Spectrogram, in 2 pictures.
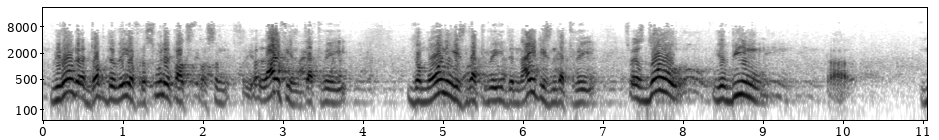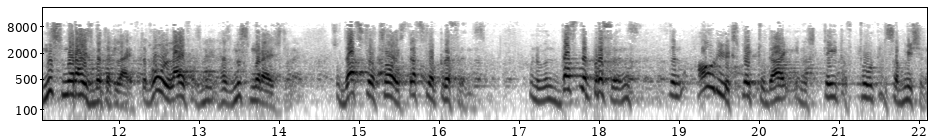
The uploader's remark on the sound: Jumuah lecture at Madressah Taleemuddeen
